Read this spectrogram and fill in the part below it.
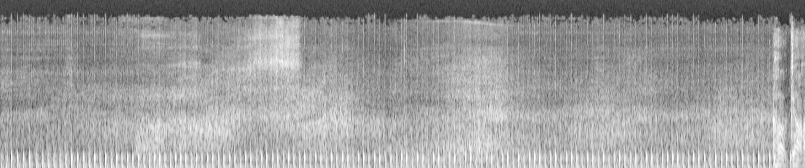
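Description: Cars driving by on a road produce a steady, close engine rumble with a low, even pulse that runs the whole time, ending in a short clatter.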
